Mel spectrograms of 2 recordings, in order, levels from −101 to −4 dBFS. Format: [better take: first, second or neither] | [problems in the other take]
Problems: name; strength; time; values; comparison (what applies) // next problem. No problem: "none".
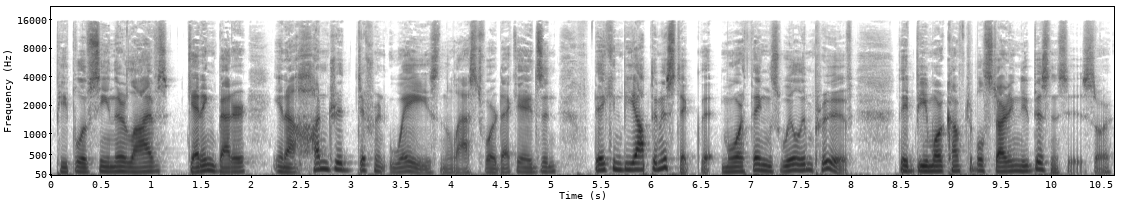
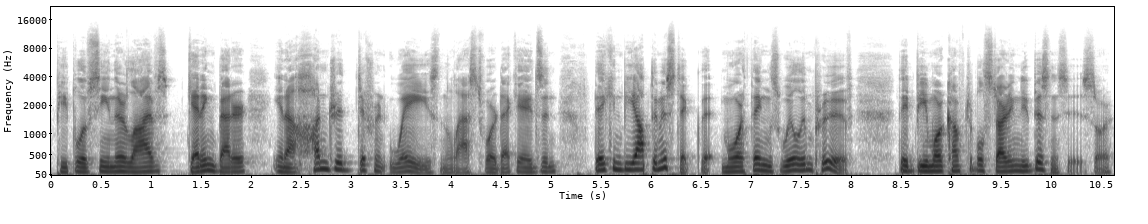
first | muffled; slightly; fading above 2.5 kHz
